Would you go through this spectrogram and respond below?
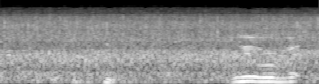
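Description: A creek flowing fast at a river crossing on a backpacking trail, with a steady rushing wash of water close by and a brief voice or tonal sound near the end.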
